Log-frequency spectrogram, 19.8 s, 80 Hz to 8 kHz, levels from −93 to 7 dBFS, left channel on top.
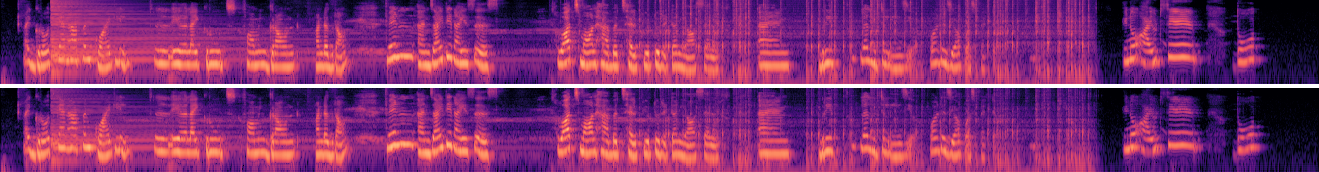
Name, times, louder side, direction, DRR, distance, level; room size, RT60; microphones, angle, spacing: voice 1, 0.3-2.0 2.3-4.5 4.7-7.4 8.3-10.8 11.4-11.9 12.3-14.6 15.5-15.6, equal, 5° right, 0.6 m, -20 dB
Keyboard (musical), 0.7-9.0, left 5 dB, 40° left, 0.6 m, -36 dB
sound 1, 1.4-10.0, right 1 dB, 40° right, 3.3 m, -47 dB
sound 2, 8.2-16.5, left 5 dB, 85° left, 1.0 m, -36 dB
voice 2, 16.8-18.8, left 3 dB, 65° left, 1.1 m, -26 dB
15.0 x 7.1 x 4.2 m
head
